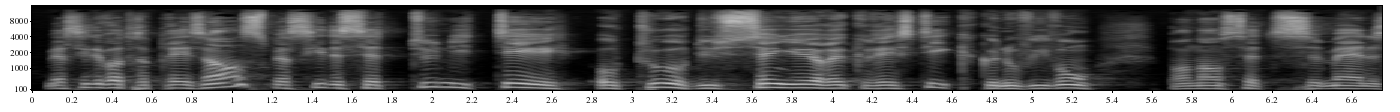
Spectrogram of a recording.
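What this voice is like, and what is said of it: Slight Dutch accent in French. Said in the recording (French): “un tout petit accent, ça c'est vrai, l'accent il est là, parce que je suis hollandais d'origine”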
